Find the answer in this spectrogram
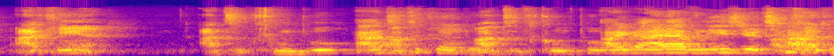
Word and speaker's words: Antetokounmpo: Antetokounmpo. I have an easier time with Antetokounmpo than I do... But, it's not Boo. It's not Boo. Bo. It's not Boo. Antetokounmpo.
